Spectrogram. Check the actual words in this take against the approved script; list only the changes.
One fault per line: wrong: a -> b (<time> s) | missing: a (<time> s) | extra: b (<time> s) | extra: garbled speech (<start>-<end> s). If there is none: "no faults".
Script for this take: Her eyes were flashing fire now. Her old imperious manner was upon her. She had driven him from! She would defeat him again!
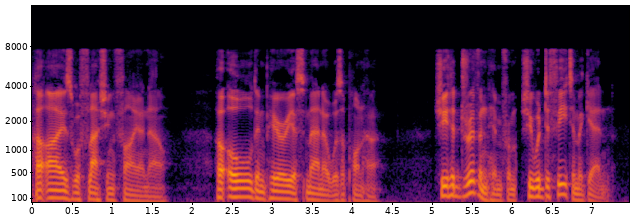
no faults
